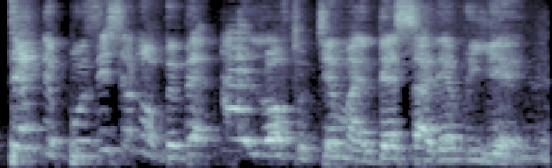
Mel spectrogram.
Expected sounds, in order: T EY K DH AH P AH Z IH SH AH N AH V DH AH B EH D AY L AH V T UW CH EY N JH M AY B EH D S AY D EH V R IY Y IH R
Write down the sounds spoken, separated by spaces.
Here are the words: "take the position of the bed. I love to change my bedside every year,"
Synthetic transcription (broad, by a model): T EY K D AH P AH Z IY SH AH N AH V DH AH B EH AY L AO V T UW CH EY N M AY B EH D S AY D EH V R IY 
